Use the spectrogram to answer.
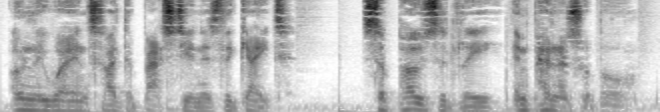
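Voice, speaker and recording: An actor playing a gruff, dry military veteran in a video game, speaking in terse, clipped phrases. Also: male voice, low voice, a little fast, a bit bright, faint music behind. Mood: wry, matter-of-fact. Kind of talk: video game dialogue acting.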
